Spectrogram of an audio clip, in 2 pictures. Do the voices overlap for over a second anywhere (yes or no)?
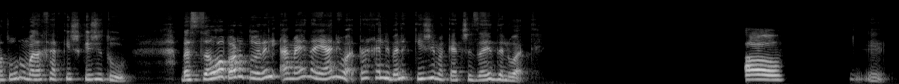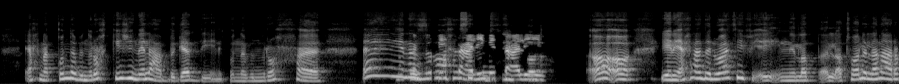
yes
